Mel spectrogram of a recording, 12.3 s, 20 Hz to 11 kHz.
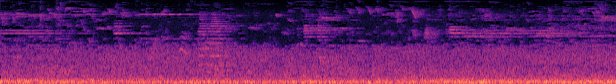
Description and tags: pitos1 palma SIBGA
Sonido de pitos de carros, registrado en el Parque San Pio, Cra. 33 #45, Bucaramanga, Santander. Registro realizado como ejercicio dentro del proyecto SIAS de la Universidad Antonio Nariño.
car horn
